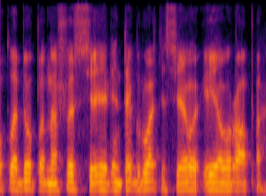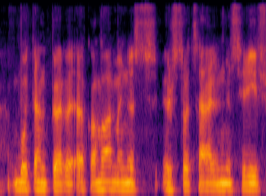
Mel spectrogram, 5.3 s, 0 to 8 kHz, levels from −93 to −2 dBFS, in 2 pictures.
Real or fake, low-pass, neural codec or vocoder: fake; 7.2 kHz; codec, 24 kHz, 3 kbps, HILCodec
